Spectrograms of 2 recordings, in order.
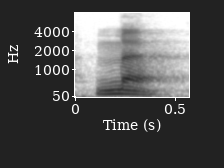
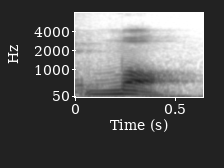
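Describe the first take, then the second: First: The vowel is light and flat, sounding like 'ma'. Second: The vowel is dark and heavy, sounding like 'mo'. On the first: The speaker calls it right. "Flat. The meme is flat" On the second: The speaker calls it wrong. "Don't say mo"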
